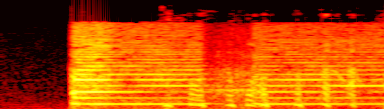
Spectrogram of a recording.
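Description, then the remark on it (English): A loud, blaring truck horn cuts in abruptly after a moment of silence, holding a steady, brassy tone for about a second before continuing more unevenly and slightly softer with choppy breaks. “is that the bus or it sounded like a pickup truck? It kind of sounded like a trash truck.”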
